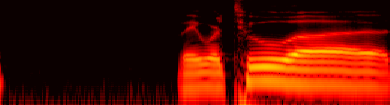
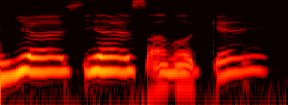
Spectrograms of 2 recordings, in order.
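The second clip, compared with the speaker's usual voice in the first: much higher mock-whiny girlfriend voice; 10 semitones higher, 4 dB quieter, slower than usual. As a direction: play her up, high and pitiful. Voicing crying girlfriend after crash.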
